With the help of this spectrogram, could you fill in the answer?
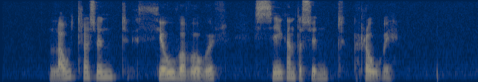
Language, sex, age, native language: Icelandic, male, 20-29, Icelandic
